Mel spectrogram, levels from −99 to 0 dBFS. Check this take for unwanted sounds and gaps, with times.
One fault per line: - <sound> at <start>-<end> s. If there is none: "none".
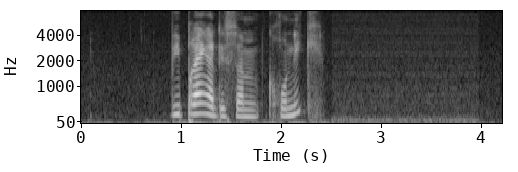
none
